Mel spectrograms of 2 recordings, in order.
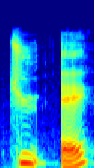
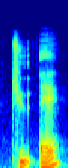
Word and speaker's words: tu es: Okay, so je suis, final S not pronounced, tu es, okay, so it's quite strange because you get this ES, but then phonetically it's est, alright, quite open, tu es.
